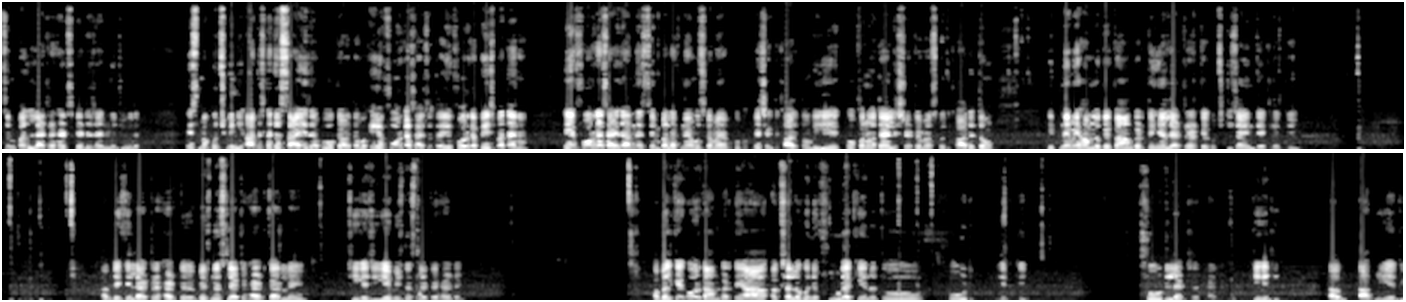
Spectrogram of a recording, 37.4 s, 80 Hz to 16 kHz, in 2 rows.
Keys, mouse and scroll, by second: 0.0 click, 3.3 click, 8.7 click, 9.3 click, 12.6 click, 15.8-19.7 typing, 22.9 Return, 24.9 scroll down 1, 26.8 scroll down 1, 27.0 scroll up 1, 29.2-29.8 click, 30.4-33.3 typing, 33.6 Return, 36.4 scroll down 1.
